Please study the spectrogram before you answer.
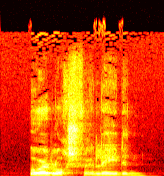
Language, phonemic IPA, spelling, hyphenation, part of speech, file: Dutch, /ˈoːr.lɔxs.fərˌleː.də(n)/, oorlogsverleden, oor‧logs‧ver‧le‧den, noun, Nl-oorlogsverleden.ogg
- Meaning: wartime past, past relating to a war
